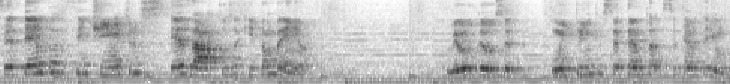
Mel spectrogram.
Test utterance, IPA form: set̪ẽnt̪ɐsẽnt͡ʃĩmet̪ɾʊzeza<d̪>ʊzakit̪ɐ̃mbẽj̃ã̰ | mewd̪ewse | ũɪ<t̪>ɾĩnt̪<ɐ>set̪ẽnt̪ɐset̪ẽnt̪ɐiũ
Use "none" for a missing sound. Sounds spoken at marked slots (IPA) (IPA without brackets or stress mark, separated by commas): t̪, t̪, ɐ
